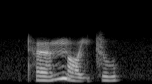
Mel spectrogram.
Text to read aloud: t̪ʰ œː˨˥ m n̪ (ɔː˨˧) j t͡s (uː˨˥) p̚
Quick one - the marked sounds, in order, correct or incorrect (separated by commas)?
incorrect, correct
